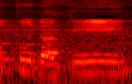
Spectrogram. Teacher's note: तो स्वर क्या हो जाएगा? तू द अनुदात्त, ती उदात्त, तो तुदती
